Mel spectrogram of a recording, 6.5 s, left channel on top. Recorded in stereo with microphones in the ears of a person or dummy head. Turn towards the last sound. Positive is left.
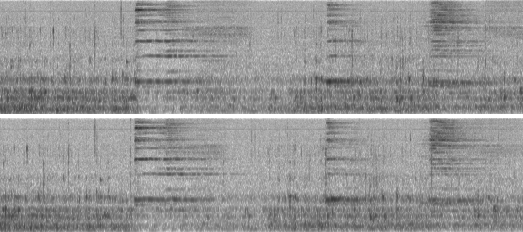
turn(degrees=-45)  # may be behind; listen again after turning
